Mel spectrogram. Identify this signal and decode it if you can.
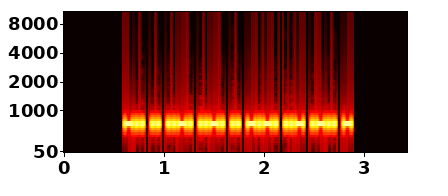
Morse code, heard as a keyed tone, about 47 wpm, 700 Hz. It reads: DIFFICULT
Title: Sets of 4 Words - New Word Drill - 45wpm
